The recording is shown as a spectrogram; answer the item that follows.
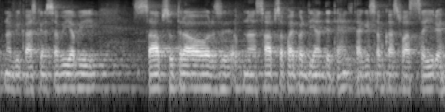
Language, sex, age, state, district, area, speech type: Hindi, male, 30-45, Bihar, Darbhanga, rural, spontaneous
